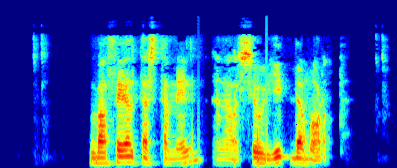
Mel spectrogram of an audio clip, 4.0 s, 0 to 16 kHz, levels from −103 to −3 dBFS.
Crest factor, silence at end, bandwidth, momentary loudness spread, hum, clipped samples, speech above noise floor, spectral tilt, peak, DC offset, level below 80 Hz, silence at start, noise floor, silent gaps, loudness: 20 dB; 0.7 s; 7.6 kHz; 13 LU; none; under 0.1%; 37 dB; -3.5 dB/octave; -2 dBFS; under 0.1%; -60 dBFS; 0.9 s; -57 dBFS; none; -20 LUFS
